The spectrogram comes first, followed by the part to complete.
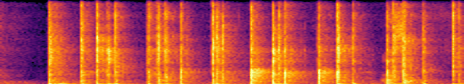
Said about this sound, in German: An der Stelle würde ich sagen, ein aufmunterter Applaus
